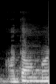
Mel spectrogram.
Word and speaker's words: adamah: ஆண்டவர்னு கேட்டீங்கன்னா, அது ஆதாம், இது எபிரேய வார்த்தையில் சொன்னீங்கன்னா அதாமா என்று சொல்லுவாங்க. என்னது? ADAM தானே ஆதாம். அது கூட AH போட்டுங்க. அப்படின்னா ADAMAH எப்படி ப்ரொனவுன்ஸ் பண்ணுவாங்க? அதாமா.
